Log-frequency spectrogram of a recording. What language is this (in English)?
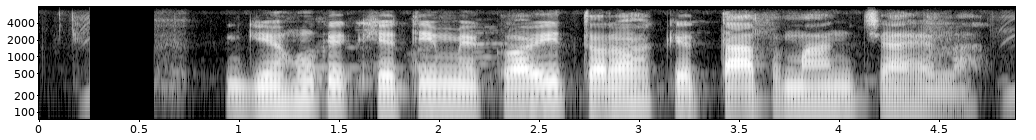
Bhojpuri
